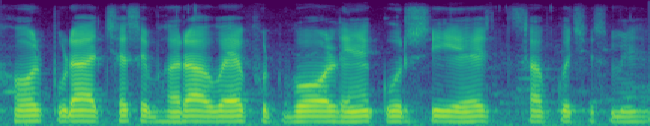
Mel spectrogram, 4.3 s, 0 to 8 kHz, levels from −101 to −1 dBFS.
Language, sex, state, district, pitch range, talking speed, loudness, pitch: Hindi, male, Bihar, Kaimur, 120-125 Hz, 205 wpm, -18 LUFS, 120 Hz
